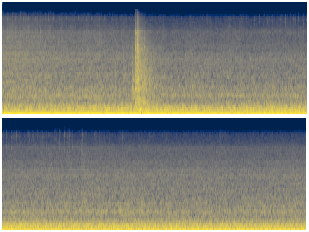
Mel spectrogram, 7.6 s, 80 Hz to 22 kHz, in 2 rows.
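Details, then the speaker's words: 1954 Chevy Bel Air with LS V8 swap, new wiring harness, tank and radiator, short temporary exhaust, first start: sharp crank catches at once and settles into a deep, steady V8 rumble. Still learning; normal start and idle. "And let's give her a start here. She's still learning. Sounds really good."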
